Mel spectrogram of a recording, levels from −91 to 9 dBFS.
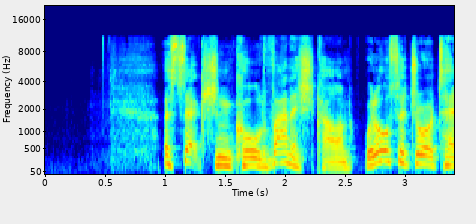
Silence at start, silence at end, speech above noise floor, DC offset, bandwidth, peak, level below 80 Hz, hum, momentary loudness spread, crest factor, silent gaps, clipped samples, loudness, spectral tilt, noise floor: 0.65 s; 0 s; 39 dB; under 0.1%; 11.5 kHz; -8 dBFS; -62 dBFS; none; 4 LU; 14 dB; none; under 0.1%; -22 LUFS; -3.5 dB/octave; -61 dBFS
